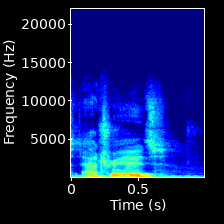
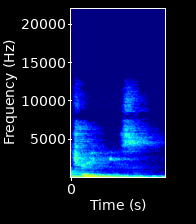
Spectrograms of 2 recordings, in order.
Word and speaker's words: Atreides: Atreides. That's how you say it? Okay. – That's what they say in them.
